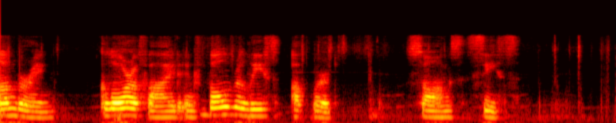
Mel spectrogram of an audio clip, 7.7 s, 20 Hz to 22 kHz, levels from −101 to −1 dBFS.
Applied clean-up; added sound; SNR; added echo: neural separator model SepFormer DNS4.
